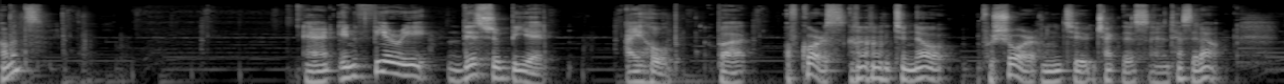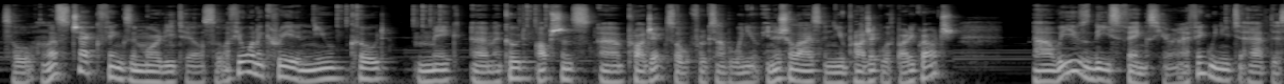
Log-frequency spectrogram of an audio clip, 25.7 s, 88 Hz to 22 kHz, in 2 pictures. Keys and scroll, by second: 0.4 super+Right, 0.5 super+s, 6.7 ctrl+super+Left, 7.8 ctrl+super+Left, 8.6 ctrl+super+Right, 8.8 ctrl+super+Right, 9.5 ctrl+super+Right.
